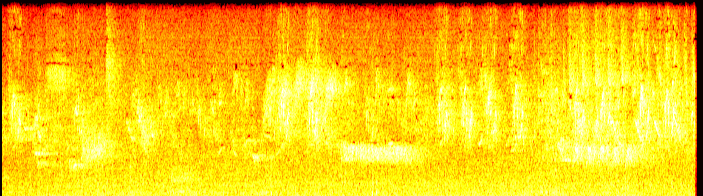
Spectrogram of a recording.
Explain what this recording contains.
Trying to do sounds of morning
ambient, foley, Morning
